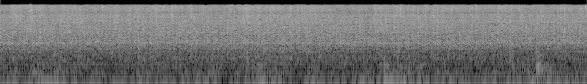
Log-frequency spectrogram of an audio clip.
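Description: Vegetables and sundae sizzling in oil in a frying pan, a steady, even hiss.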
